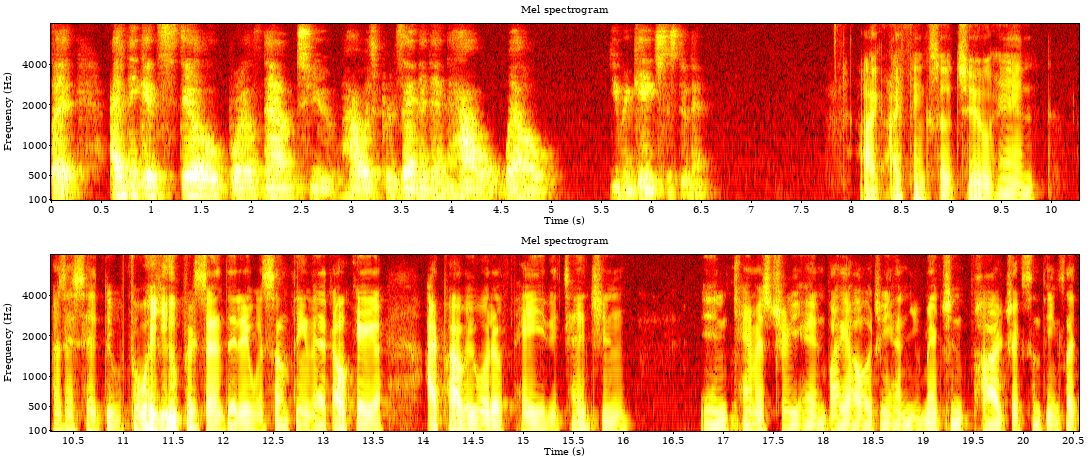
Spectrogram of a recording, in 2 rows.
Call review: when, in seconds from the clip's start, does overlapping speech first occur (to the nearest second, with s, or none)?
none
